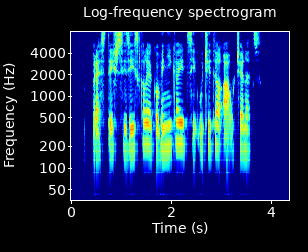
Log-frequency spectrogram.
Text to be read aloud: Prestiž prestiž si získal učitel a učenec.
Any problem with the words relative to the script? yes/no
yes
